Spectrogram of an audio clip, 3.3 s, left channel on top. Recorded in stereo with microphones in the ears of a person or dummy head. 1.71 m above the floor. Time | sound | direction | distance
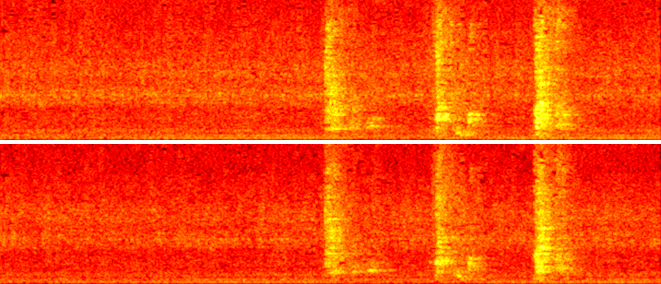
1.6 | footsteps | centre (ahead or behind) | 4 m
